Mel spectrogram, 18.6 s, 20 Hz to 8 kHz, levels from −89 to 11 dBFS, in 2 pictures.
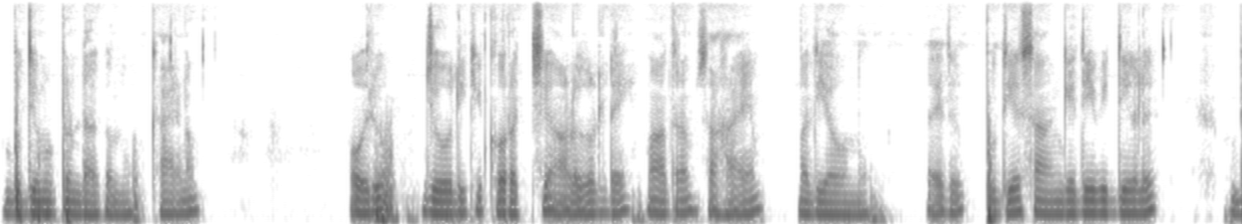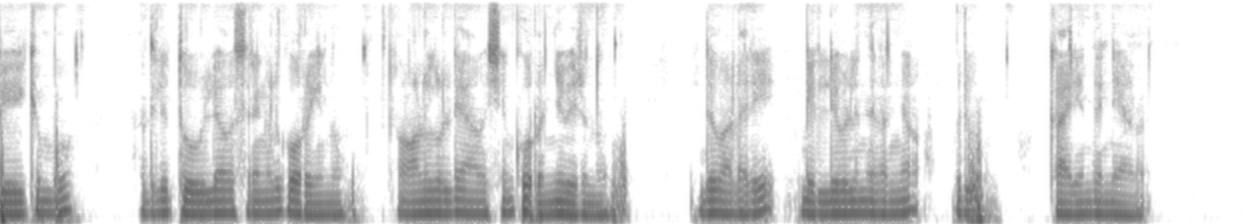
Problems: low volume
